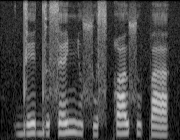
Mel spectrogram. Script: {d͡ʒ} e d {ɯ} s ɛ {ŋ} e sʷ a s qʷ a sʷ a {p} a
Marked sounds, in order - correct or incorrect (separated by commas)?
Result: incorrect, correct, incorrect, correct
